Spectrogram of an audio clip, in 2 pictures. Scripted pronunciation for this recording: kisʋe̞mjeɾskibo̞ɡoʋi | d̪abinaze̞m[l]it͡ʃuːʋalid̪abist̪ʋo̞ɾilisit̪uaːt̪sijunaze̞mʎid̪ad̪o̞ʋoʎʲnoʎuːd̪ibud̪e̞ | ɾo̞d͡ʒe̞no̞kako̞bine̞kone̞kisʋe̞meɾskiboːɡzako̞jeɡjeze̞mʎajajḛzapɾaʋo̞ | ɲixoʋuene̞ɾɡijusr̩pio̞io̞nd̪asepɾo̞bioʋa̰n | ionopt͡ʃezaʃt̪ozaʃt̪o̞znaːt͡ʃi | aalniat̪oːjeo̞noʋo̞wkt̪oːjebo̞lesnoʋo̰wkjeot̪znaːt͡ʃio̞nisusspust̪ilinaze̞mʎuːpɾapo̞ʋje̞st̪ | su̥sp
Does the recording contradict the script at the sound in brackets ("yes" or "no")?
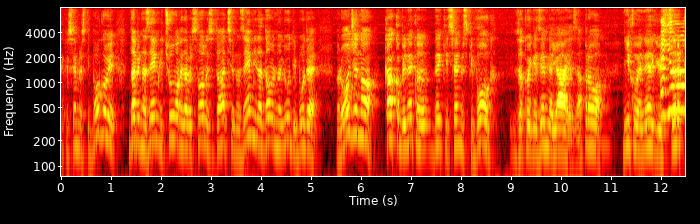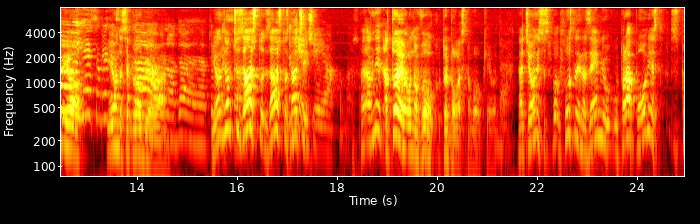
yes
